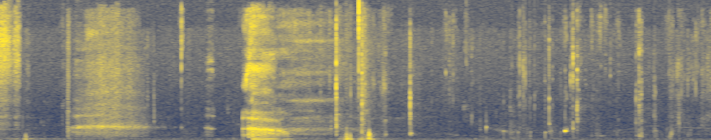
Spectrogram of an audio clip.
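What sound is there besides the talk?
sipping and swallowing water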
